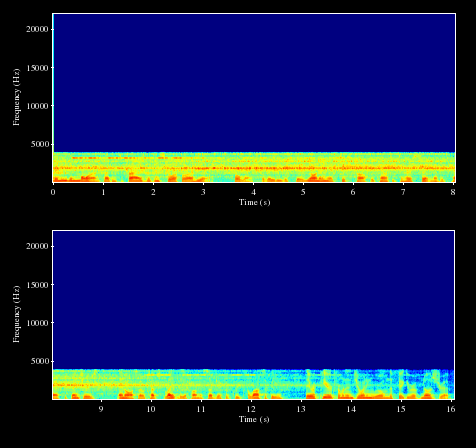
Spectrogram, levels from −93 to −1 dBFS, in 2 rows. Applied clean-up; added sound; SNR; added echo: none; Screech; 5 dB; none.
